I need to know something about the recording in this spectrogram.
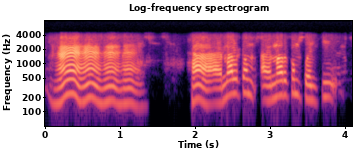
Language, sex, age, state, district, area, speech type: Santali, male, 18-30, West Bengal, Malda, rural, conversation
